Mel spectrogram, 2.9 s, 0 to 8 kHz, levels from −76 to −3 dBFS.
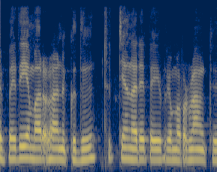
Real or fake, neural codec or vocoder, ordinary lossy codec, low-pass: fake; codec, 16 kHz, 1 kbps, X-Codec, HuBERT features, trained on balanced general audio; none; 7.2 kHz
